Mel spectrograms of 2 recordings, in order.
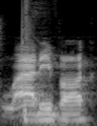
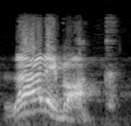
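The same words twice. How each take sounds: First: Said in the usual way. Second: "Laddie Buck" said higher and louder like dad; dad's voice. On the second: Retold or imitated. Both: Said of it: "he'd call us Laddie Buck".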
